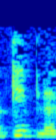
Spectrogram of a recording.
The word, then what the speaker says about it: Ghibli: Returns, like from Studio Ghibli. No, Ghibli, because it's spelled with an H.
